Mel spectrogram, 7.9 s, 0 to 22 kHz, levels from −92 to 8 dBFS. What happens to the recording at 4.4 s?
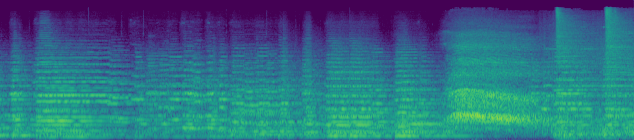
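A CD skip hits at 4.37 s: the laser lurches to another turn of the spiral, the output drops out for a few milliseconds, and playback resumes elsewhere. It sounds like a sharp tick plus an abrupt jump, showing as a thin broadband vertical stripe and a waveform discontinuity.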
